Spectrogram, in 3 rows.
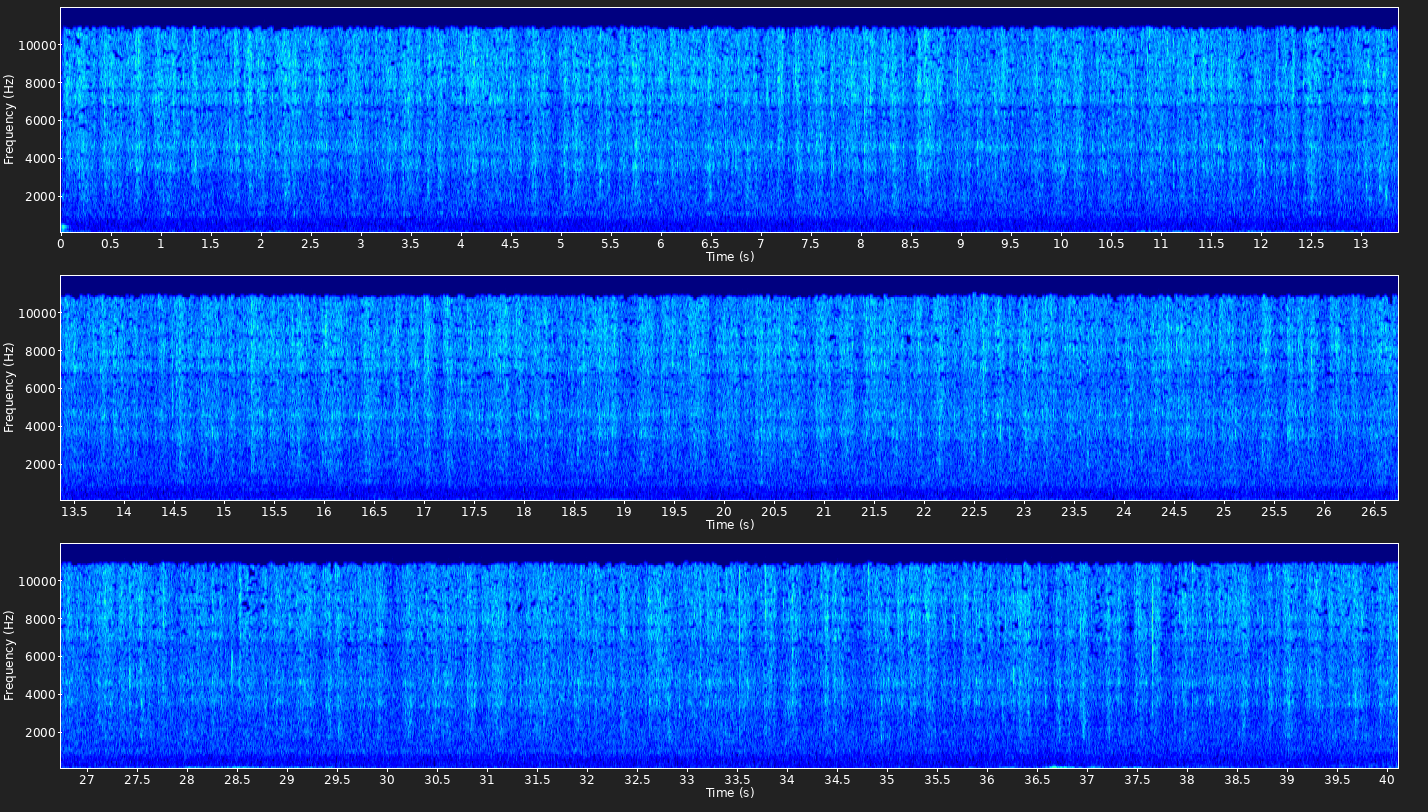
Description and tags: Autumn rain through drain pipe
This is a recording of Autumn rain falling down and pouring through a drain pipe outside my bedroom window. It is a very pleasant sound if I may say so, and can be used for many soundscape or atmosphere oriented things.
Recorded with Zoom H1.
